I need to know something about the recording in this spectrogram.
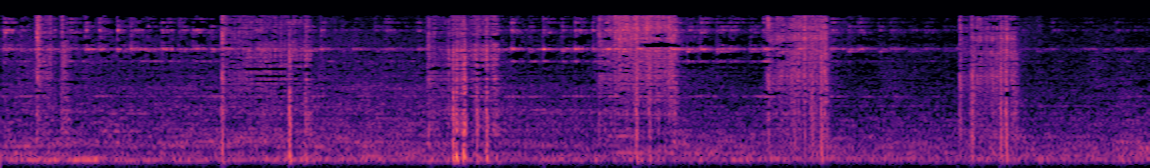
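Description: An electric welder crackles and buzzes in short bursts.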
